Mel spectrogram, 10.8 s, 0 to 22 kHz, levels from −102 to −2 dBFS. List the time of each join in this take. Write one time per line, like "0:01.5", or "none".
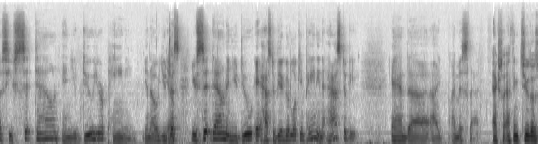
none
